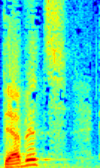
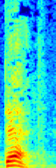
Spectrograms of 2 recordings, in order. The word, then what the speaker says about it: debt: And I said, dude, the guy doesn't even know how to say the word debt. He's like, no, it's a debit. And I said, no, Jeff, you don't pronounce the B.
